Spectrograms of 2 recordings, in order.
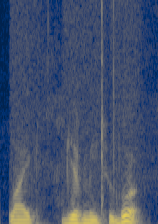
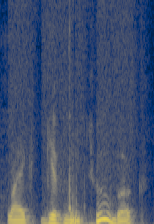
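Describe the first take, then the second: First: The stress falls on the word books. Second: The stress falls on the word two. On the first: "And some stressed on the fourth syllable" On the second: "Some stressed on the third syllable"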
